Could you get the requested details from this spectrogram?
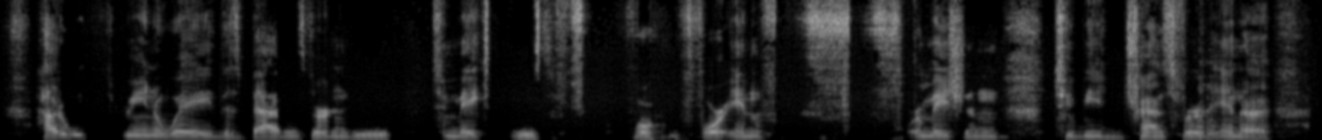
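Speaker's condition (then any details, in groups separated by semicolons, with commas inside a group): Stuttering; not stuttering much during this interview; little stuttering currently; blocks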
